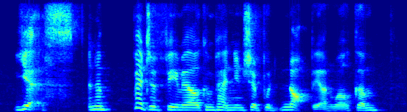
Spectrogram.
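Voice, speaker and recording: A woman does a put-on character voice at medium pitch, talking at a fairly quick pace. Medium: read story. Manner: formal, archaic courtly speech.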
